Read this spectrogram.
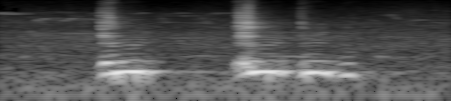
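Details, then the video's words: Male southern ground hornbill at Birdland, Bourton-on-the-Water, Gloucestershire, booming love song to woo his mate: deep, hollow booming notes, one low boom then a quick pair, all at a similar low pitch. "Southern Ground Hornbill Mating Call"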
